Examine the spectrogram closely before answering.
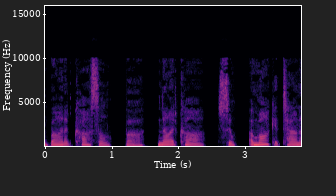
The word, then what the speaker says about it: Barnard Castle: But many, including newsreaders, said the name of the northeastern town incorrectly, as it should be pronounced Barnard Castle. Brackets show the phonetic pronunciation Barnard Castle, Barnard Castle, a market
